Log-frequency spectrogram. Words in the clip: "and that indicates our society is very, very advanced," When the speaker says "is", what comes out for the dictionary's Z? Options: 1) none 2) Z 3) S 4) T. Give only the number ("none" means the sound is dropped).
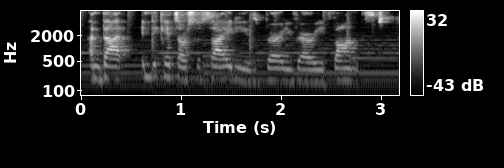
2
